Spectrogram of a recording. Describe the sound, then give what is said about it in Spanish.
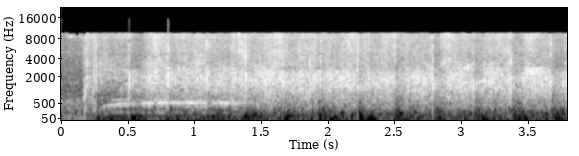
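Audience applause for a minister: dense, steady clapping from a crowd that stays loud and even throughout. “Un aplauso para el”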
